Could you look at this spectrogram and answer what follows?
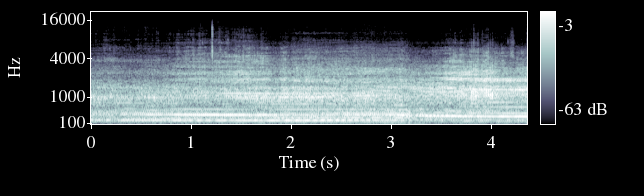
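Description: Porsche 911 race cars with flat-six engines passing on track at Mugello during a GT sprint race, a distant sustained engine drone with shifting pitch, fairly faint, no talk.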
